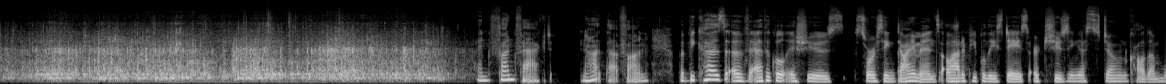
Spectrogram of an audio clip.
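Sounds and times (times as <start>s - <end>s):
low rock tumbler motor hum: 0.0s - 4.8s
stones rattling in rotating rock tumbler barrel with grit: 0.0s - 4.8s
speech: 4.8s - 11.6s.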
